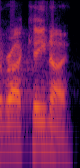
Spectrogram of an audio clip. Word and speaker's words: Rakino: Incredibly brave girl survives being impaled on a branch on Rakino Island. Is that pronounced correctly? – Yeah, Rakino.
